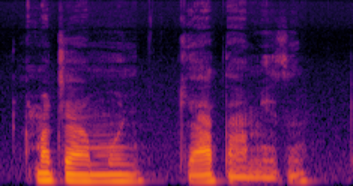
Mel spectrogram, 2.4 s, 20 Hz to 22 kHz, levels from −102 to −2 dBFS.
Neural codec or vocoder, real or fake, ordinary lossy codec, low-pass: none; real; none; none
